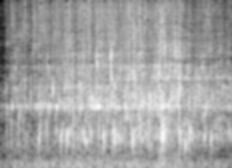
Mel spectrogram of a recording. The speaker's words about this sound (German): Als erstes müssen wir Kartoffel ziemlich weich kochen, weil je weicher, dass man sie kocht, desto leichter tut man sich dann mit dem Durchpressen. Während die Kartoffeln im sprudelnden Wasser vor sich hin kochen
